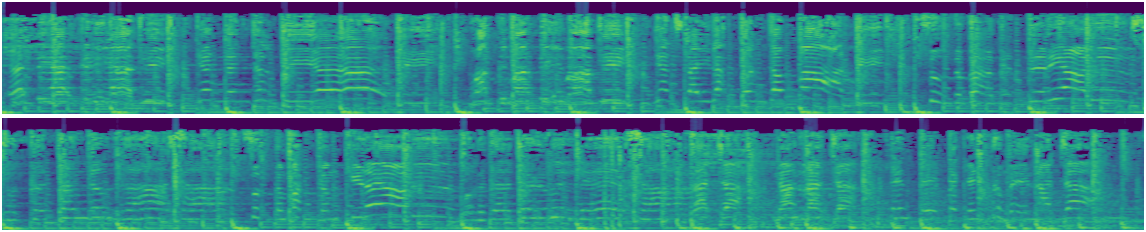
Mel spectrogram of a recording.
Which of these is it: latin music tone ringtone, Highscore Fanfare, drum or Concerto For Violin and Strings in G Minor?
latin music tone ringtone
